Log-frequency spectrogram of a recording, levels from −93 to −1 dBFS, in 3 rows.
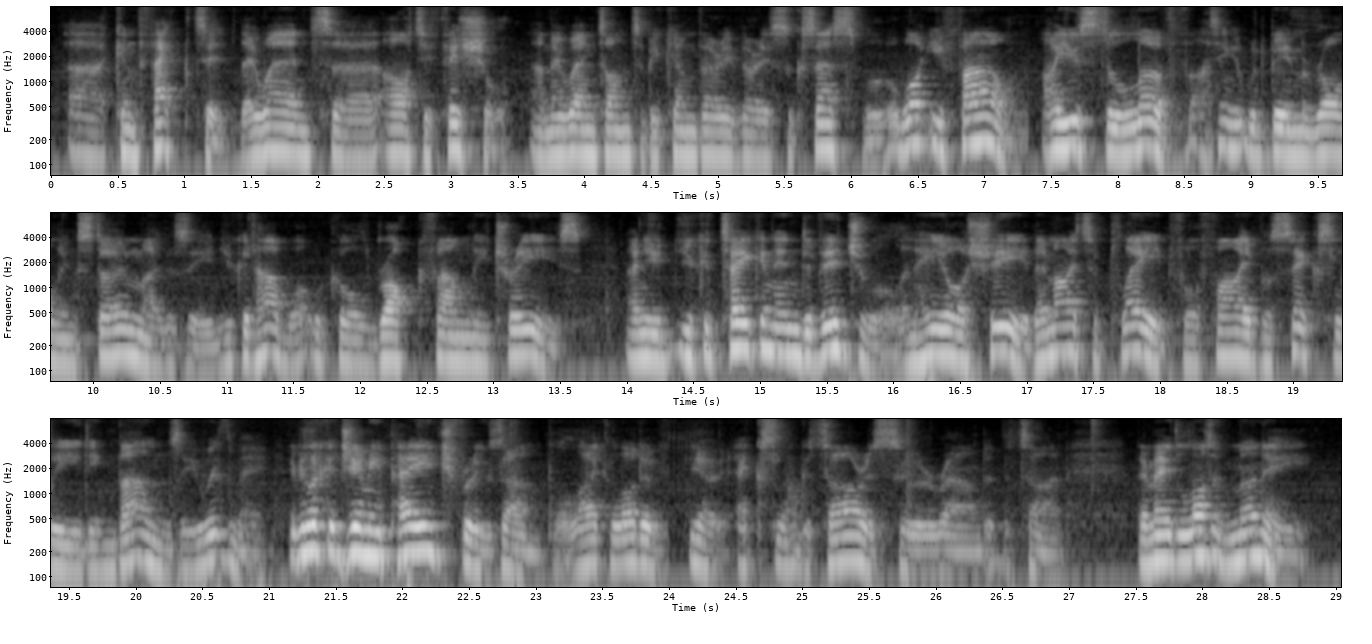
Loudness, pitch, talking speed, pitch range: -28 LUFS, 135 Hz, 195 wpm, 115-155 Hz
